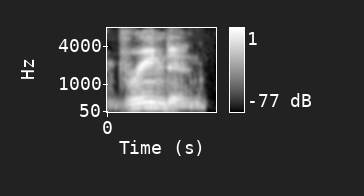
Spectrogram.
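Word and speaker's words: vrienden: see the word if you realize the v and f are same same phonetically it's just the word friend and the seven s on the end is an en which how they make the plural is usually vereendin okay two friends von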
